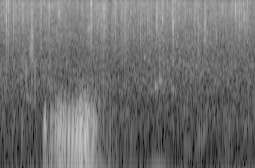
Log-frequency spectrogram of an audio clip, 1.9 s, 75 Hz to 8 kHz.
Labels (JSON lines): {"label": "biophony, growl", "recorder": "SoundTrap 500"}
